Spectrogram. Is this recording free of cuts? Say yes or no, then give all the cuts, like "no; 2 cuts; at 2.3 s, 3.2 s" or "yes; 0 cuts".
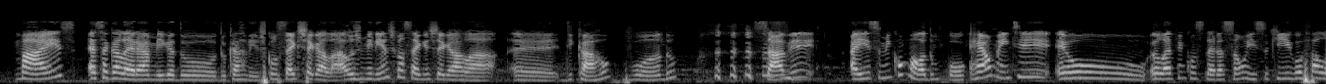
no; 1 cut; at 9.7 s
